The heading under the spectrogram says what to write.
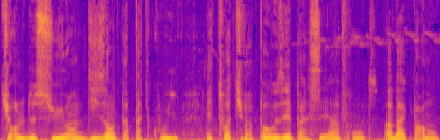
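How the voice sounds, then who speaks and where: Sounding animated, a man talks at a fairly quick pace and a fairly low pitch with ordinary pitch variation. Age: 40s. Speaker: former ski racer and filmmaker. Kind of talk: casual interview. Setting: outdoors by a lake.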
